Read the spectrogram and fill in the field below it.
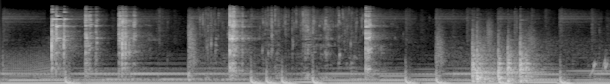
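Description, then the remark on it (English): Glass bottles flying from various shelves clink and clang against one another in a quick, irregular flurry of bright hits as they empty into a cauldron, with a low steady hum and faint liquid drips beneath, moderately loud. “The bottles, which come flying from various shelves, crash and clang into each other as they race to be the first to empty their contents into the cauldron.”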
